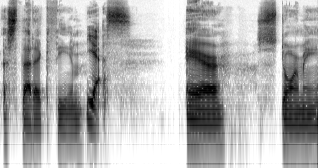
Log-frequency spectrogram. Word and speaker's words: Aire: Is that pronounced like air, or is it pronounced like airy, like stormy and airy? She did clarify that it is in fact pronounced air, but I'm sure that they call him airy, like airy.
